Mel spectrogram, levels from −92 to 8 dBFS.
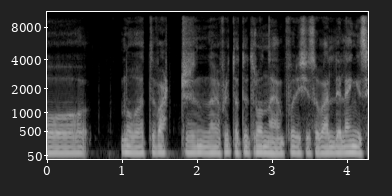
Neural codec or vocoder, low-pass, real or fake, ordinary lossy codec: none; 9.9 kHz; real; none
